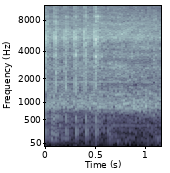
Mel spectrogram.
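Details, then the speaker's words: Radial shockwave therapy device on a climber and woodworker with forearm and hand pain, applied with ultrasound gel to a tender area of the palm: loud, rapid mechanical rattling pulses from the pneumatic piston. "So it's going to be loud because there's actually a lot of, kind of noise being made by the machine to make that pneumatic piston move."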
